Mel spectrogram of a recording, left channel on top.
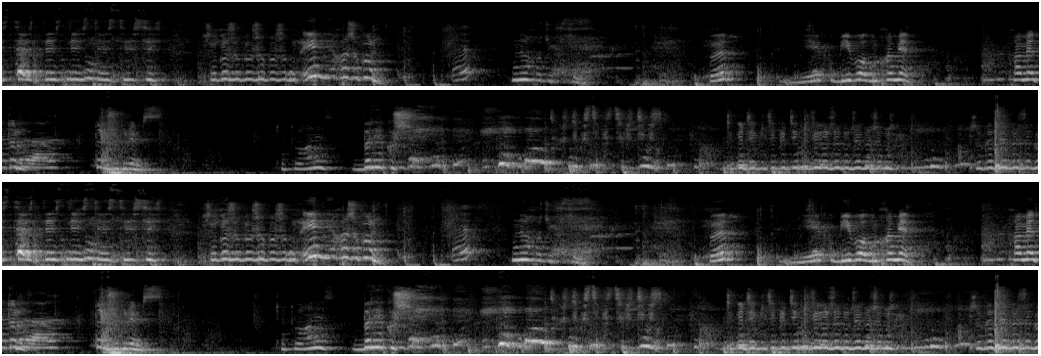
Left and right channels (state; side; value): quieter; left; 5.0 dB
